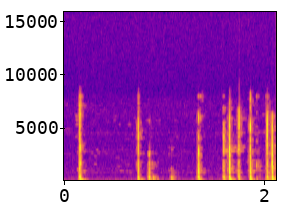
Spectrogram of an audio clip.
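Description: Faint, irregular sharp clicks and taps, about ten of them and bunched toward the end, made while writing by hand on a computer screen stroke by stroke.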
